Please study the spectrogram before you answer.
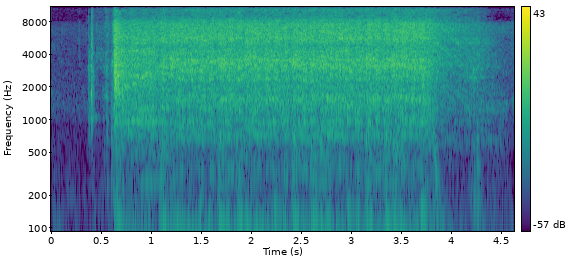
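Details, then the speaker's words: BMW E65 735i V8 on its first crank after an engine swap, with the fuel pump fuse removed. The starter turns it with an even, steady pulse of about four compression strokes a second; cranking sounds normal with good compression. "okay sounds normal we have compression we have everything okay that's a good sign"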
